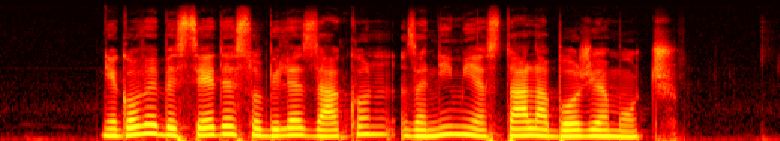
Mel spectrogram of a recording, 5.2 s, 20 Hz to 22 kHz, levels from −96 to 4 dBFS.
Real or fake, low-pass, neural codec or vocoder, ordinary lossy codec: real; 19.8 kHz; none; none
